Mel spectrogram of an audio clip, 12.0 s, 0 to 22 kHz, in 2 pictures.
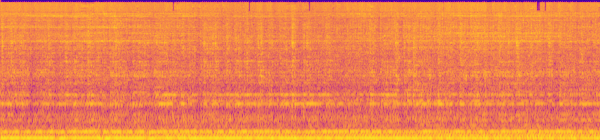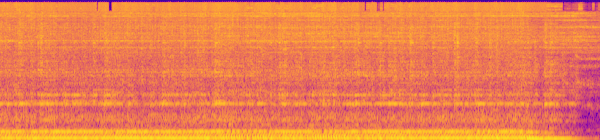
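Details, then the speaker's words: Honda Civic coupe with H2B swap and Skunk2 throttle body, just started after adding coolant; steady even low idle hum with no knocks, misses or hunting, then shut off. Idle sounds good, though a TPS issue stops it revving past 3k rpm. "as you can see in the video sounds good on idle"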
